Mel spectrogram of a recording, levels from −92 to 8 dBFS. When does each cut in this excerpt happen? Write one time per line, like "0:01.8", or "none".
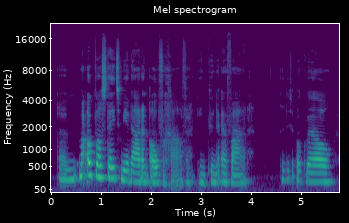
none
